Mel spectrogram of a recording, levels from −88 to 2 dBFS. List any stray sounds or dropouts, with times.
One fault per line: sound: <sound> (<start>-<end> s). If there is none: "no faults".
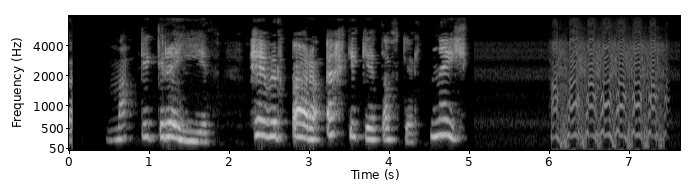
sound: laugh (6.0-7.5 s)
